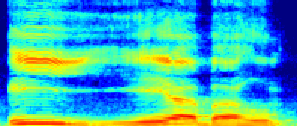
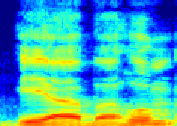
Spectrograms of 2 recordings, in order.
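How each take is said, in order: First: The y sound is doubled and held. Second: The y sound is short and single. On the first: One particular reciter reads it this way. "iyanya ditasydidkan" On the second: Most reciters read it this way. "Yang kita baca seperti biasa"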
